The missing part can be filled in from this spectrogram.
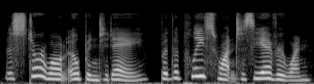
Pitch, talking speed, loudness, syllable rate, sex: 250 Hz, 265 wpm, -18 LUFS, 7.2 syllables/s, female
